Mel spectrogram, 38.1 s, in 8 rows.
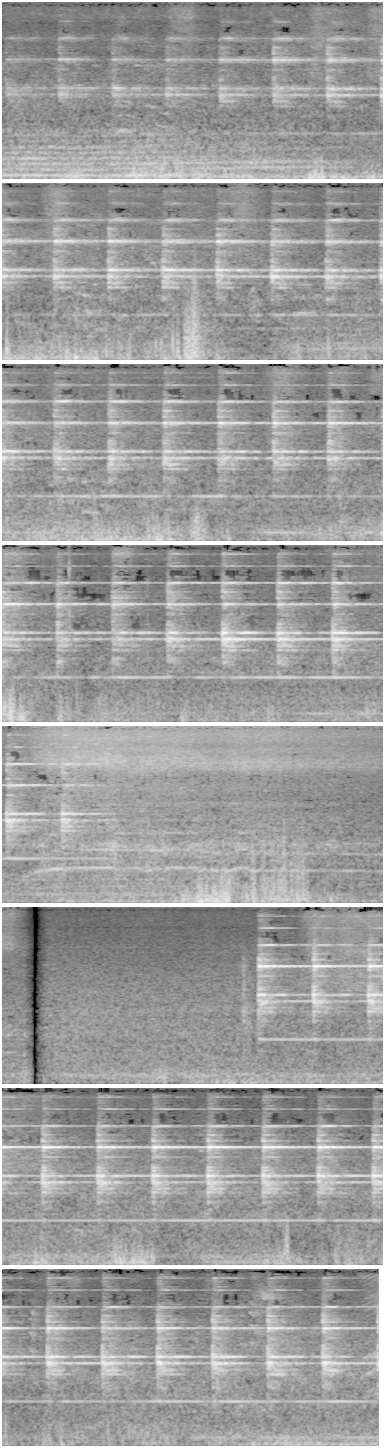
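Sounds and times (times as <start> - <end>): train warning bell ringing: 0.0 - 24.2, 27.0 - 38.0
train wheels rumbling on rails: 0.0 - 24.2.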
